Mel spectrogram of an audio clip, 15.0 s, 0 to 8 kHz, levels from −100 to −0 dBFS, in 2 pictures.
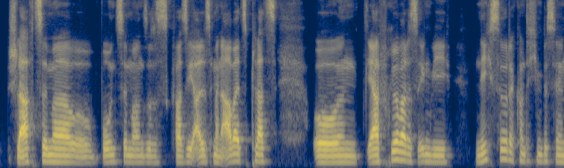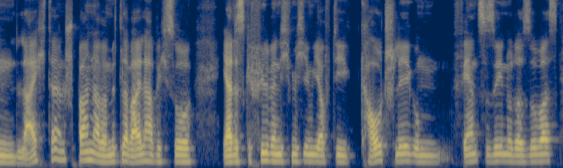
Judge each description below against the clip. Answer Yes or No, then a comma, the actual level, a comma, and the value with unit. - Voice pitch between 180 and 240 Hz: No, low, 120 Hz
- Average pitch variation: No, narrow, 1.9 semitones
